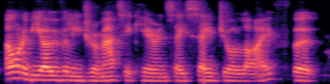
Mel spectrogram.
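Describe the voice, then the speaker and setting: A woman's voice: very deep voice, fairly quick. A woman in her fifties hosting an interview, asking long, winding questions. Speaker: host. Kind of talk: interview host.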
